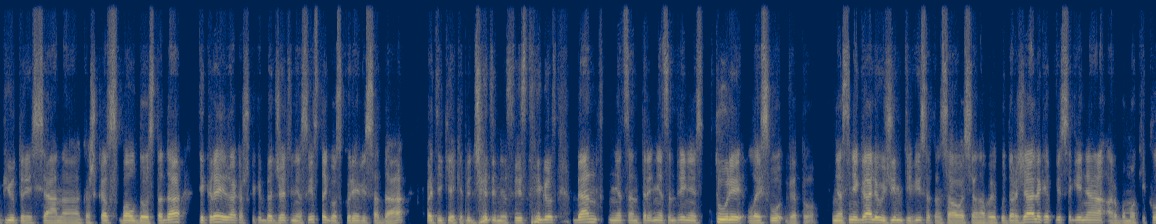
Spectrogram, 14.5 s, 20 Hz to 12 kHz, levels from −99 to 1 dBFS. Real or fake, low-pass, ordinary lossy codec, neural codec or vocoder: real; 10.8 kHz; Opus, 16 kbps; none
